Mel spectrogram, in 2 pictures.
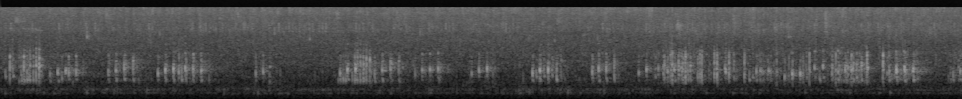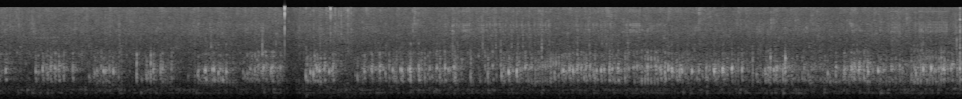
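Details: Forest green tree frogs at a breeding site give short, rapid chattering calls in repeated bursts; many males gather around a large egg-laden female as she lays a foamy egg mass.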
